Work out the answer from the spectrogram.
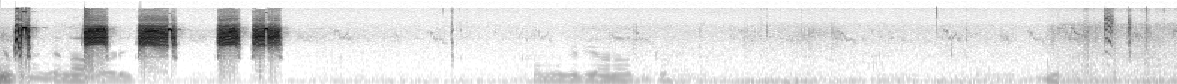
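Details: Black francolin calling: a sharp, harsh burst of four loud, very high, rasping notes in quick rhythm, the last two close together, followed by near silence with a faint low voice and a short rustle.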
